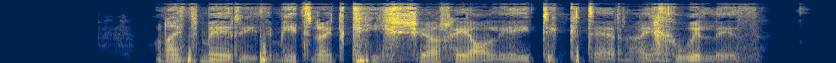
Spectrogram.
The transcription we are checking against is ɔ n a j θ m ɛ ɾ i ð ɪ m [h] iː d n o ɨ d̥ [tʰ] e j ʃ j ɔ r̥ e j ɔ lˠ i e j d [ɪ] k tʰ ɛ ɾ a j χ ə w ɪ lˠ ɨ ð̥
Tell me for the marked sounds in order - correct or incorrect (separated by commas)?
correct, incorrect, correct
